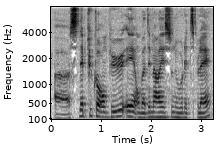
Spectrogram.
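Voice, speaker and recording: A slightly hoarse young man hosting a casual video game let's play, hesitant and full of filler sounds. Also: medium pitch, a little fast, a little mellow, slight background noise. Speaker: gaming video host.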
